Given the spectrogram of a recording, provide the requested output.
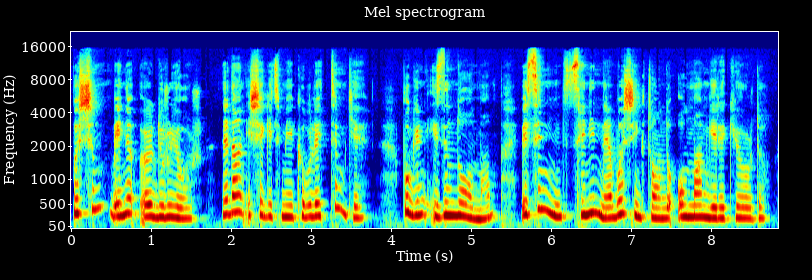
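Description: A woman reading an audiobook, voicing an exasperated, worn-out middle-aged mother with a sharp, scolding manner. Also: on the high side, moderate pace, close to an everyday voice. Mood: grumpy.

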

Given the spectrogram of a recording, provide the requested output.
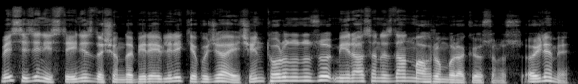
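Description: A man's voice: mid-range voice, lively intonation, fast, no echo, clean studio sound, pitched above the performer's own voice, close to an everyday voice. A man playing a formal, questioning notary. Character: formal, bewildered male notary. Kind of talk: audiobook reading.

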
